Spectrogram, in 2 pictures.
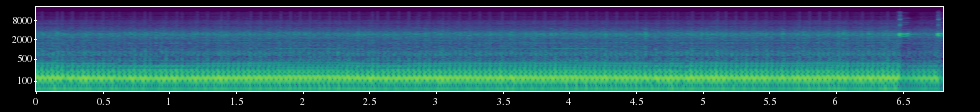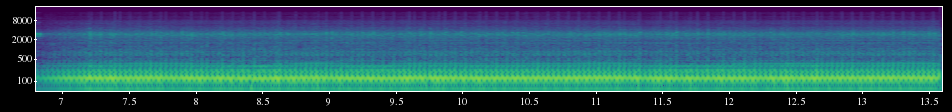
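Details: Yamaha Virago XV250 V-twin revived after 6 years in storage, black old fuel replaced with fresh fuel and power restored: smooth, steady low idle holding an even beat with no misses or hunting; normal idle.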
